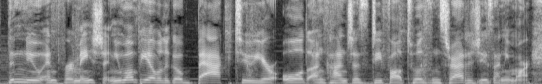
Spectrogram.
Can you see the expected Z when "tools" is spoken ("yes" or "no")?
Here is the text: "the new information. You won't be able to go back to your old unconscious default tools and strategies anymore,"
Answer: yes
